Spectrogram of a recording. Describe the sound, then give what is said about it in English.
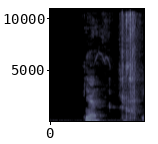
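Crunching of crisp seaweed tempura chips being bitten and chewed: a short murmur, then a sharp, bright crackle of crunches. “And he's trying one more. It's not bad. Yeah, they're kind of like chips.”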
